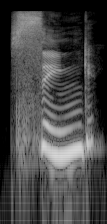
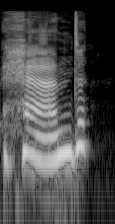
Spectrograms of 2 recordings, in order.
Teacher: certain vowels are nasal it means they are pronounced through the nose and mouth in some varieties of american english but not in most british accents when we've got a nasal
